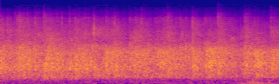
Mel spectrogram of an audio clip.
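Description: Close, dense clapping from an audience at an Ahmedabad Management Association session thanks the guest speaker, filling the room steadily for a few seconds.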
